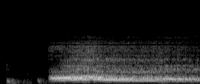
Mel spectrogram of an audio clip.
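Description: A loud, drawn-out roar that starts about half a second in, holds for about a second and a half and then tails off.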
